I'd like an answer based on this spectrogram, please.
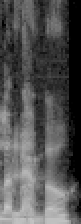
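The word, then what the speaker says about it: Lambeau: That's how you pronounce his last name. Jared Lambo.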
